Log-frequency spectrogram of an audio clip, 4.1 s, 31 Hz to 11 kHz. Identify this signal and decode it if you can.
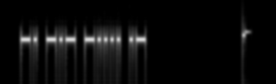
Morse code, heard as a keyed tone, about 25 wpm, 700 Hz. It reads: NK6A
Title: NA SOTA Chaser Callsigns 25wpm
